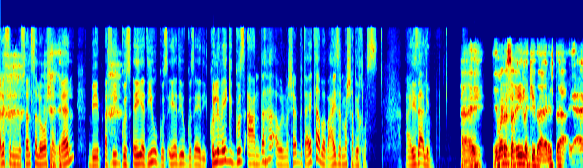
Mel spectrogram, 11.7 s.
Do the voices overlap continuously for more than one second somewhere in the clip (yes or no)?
no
